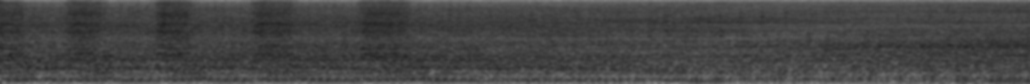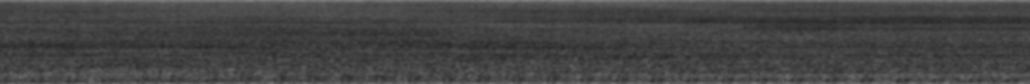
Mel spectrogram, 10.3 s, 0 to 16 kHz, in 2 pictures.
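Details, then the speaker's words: 1987 Chevrolet Monte Carlo SS V8 after sitting 20 years, idling before warm-up, microphone under the car: steady idle with uneven puffing rasp, no valvetrain ticking; exhaust leak. "I hear no ticking, nothing under the engine. All I hear is that uh exhaust leak."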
